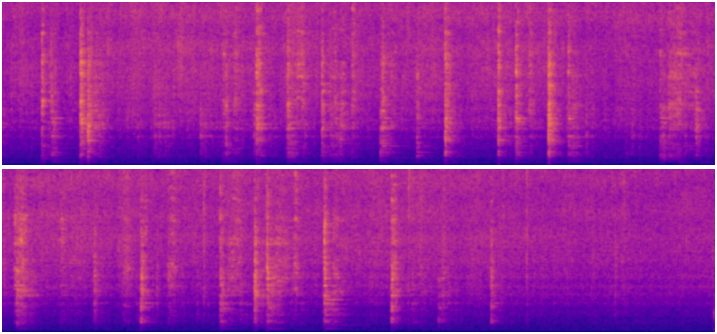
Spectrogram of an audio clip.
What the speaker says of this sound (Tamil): அதையும் நல்லா வதக்கிடலாம்.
